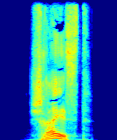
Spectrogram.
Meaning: second-person singular present of schreien
- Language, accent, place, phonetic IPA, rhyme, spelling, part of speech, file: German, Germany, Berlin, [ʃʁaɪ̯st], -aɪ̯st, schreist, verb, De-schreist.ogg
